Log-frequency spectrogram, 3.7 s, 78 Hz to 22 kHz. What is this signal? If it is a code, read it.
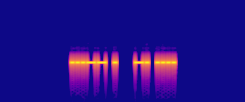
Morse code, heard as a keyed tone, about 30 wpm, 700 Hz. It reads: 3E NH
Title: Field Day Exchanges Encore - 30wpm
